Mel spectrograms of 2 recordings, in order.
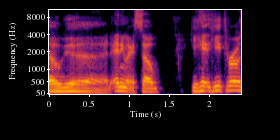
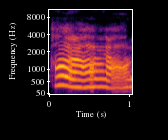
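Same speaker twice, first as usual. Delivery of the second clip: high, loud drawn-out "ah"; imitated dragon roar; 4 dB louder than usual. Fan imitates the dragon sound they love, high roar. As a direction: mimic a dragon's cry in one long high note. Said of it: "how did that go again".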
